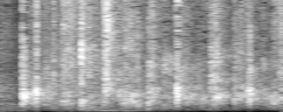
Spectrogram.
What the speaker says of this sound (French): Acclamons très fort la parole.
